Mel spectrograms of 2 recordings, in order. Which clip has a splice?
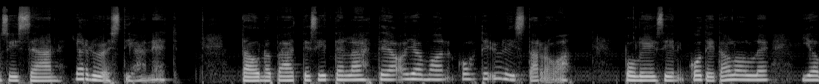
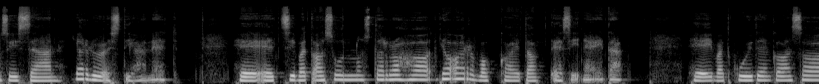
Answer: first; 1 cut; at 2.2 s

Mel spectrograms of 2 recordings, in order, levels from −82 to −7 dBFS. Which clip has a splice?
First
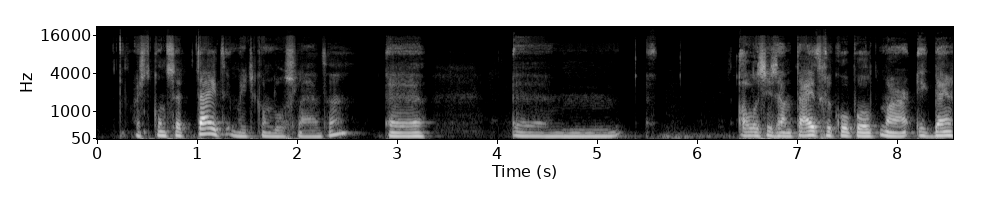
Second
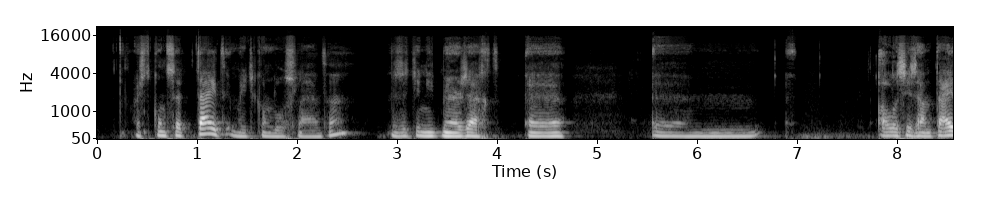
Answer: first; 1 cut; at 2.8 s

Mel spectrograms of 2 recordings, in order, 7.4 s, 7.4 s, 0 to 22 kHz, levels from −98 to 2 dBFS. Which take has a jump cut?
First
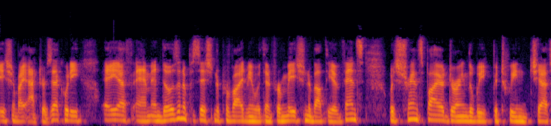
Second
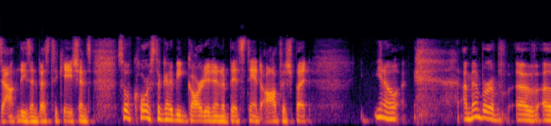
first; 1 cut; at 1.3 s

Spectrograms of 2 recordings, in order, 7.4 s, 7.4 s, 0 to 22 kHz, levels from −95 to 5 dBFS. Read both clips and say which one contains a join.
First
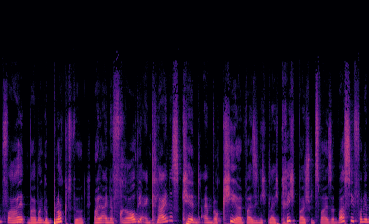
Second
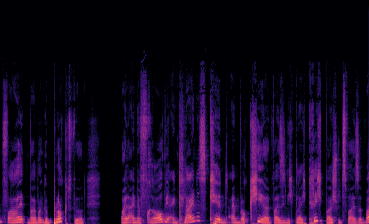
first; 1 cut; at 1.8 s

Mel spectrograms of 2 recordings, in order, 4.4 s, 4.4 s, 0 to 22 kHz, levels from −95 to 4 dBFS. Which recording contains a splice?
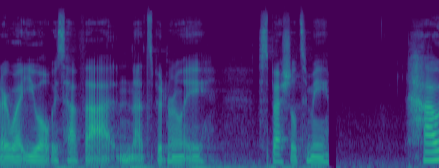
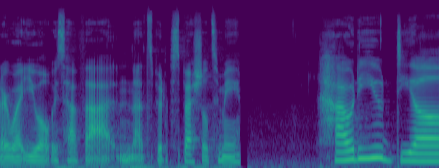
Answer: second; 1 cut; at 1.6 s

